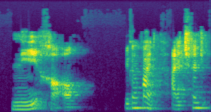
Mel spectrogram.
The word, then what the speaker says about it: 你好: Because in Chinese, if there are two third tones, we should change the first third tone into the second tone.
